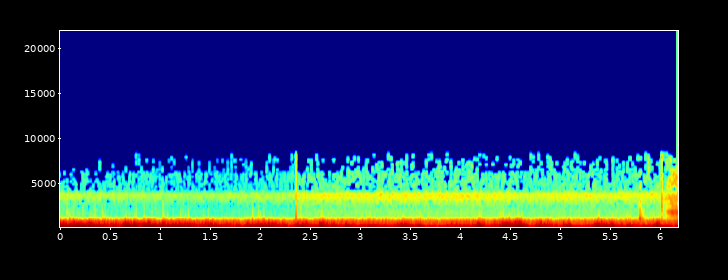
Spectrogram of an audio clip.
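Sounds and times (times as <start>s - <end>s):
wind on Mars recorded by rover instruments: 0.0s - 6.1s.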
